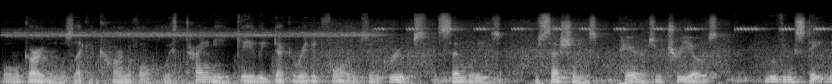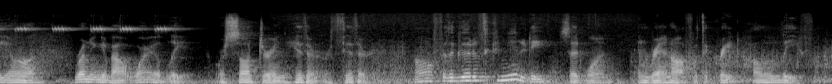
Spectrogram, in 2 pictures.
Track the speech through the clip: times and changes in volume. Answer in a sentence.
You can hear the speech from 0.0 to 16.4 s, at a steady volume.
